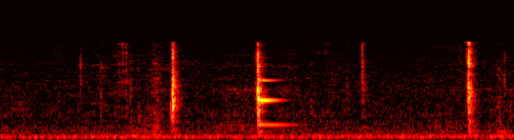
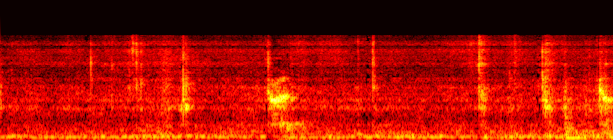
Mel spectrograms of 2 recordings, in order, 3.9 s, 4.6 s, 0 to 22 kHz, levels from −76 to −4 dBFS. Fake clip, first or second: second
